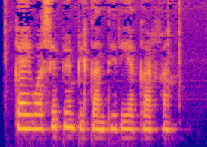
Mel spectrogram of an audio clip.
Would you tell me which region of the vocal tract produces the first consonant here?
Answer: velum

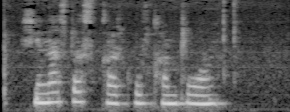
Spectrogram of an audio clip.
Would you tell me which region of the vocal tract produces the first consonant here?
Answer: throat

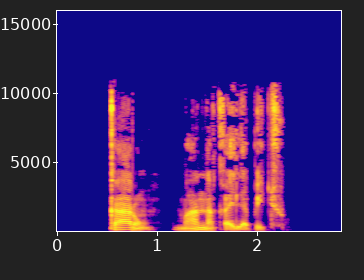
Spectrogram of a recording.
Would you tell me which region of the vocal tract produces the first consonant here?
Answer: velum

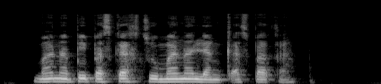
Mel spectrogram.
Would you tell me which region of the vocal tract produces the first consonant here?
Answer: lips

